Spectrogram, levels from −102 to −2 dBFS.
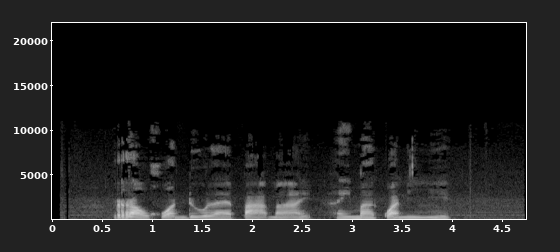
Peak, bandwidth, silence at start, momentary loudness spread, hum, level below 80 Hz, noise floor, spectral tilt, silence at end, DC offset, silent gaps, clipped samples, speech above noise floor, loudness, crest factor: -10 dBFS; 11 kHz; 0.6 s; 13 LU; none; -76 dBFS; -63 dBFS; -6.5 dB/octave; 0.8 s; under 0.1%; none; under 0.1%; 32 dB; -32 LUFS; 22 dB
